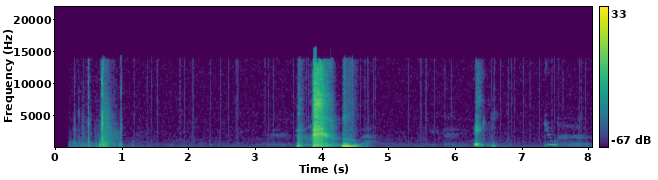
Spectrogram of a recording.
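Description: A few short bursts, including one full explosive sneeze and smaller stifled ones, in a quiet room; ordinary sneezing.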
